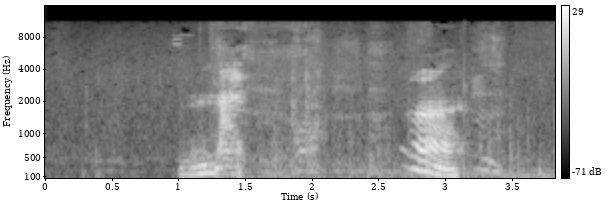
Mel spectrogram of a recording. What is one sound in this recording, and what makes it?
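A young man exclaims and laughs loudly into a close microphone.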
